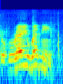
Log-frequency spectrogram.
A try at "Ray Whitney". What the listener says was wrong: It's Ray, not Way.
